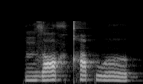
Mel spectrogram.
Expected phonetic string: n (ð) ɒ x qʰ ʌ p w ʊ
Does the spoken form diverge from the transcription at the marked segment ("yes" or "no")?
yes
